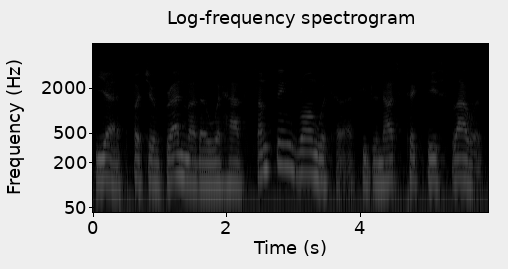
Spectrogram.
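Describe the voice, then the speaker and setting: A man's voice: fairly low pitch, animated, unhurried. Casting: male reader as a cunning storybook wolf, mock-humble and coaxing with menace, slightly muffled recording. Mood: sly, threatening. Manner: deviously coaxing. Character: sly, devious male wolf feigning humility.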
